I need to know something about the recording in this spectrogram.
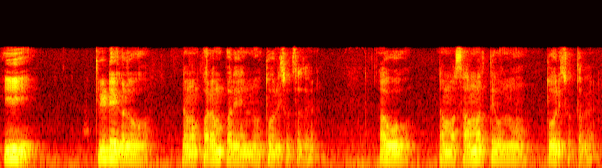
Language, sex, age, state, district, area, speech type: Kannada, male, 30-45, Karnataka, Kolar, rural, spontaneous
